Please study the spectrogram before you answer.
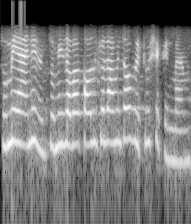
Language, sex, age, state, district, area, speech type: Marathi, female, 18-30, Maharashtra, Mumbai Suburban, urban, conversation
